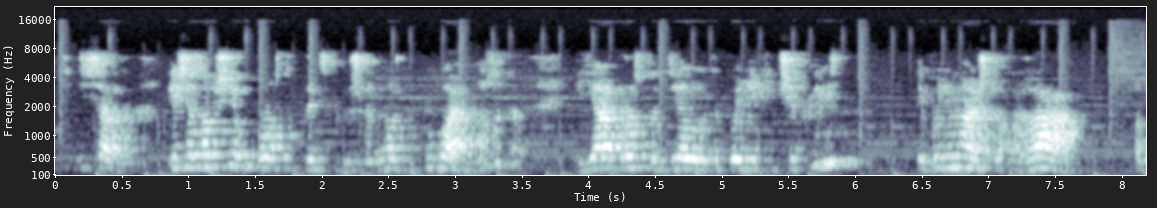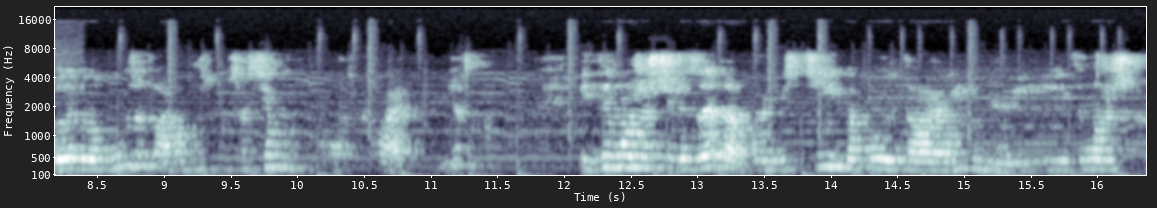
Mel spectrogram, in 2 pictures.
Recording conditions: poor sound quality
